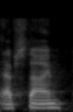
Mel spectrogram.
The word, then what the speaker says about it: Epstein: He was also managed by Brian Epstein, sometimes pronounced Epstein.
